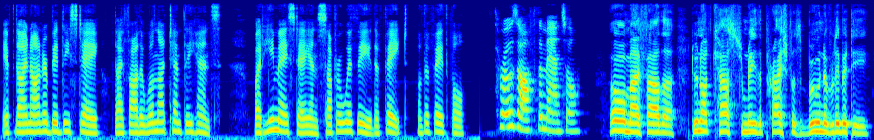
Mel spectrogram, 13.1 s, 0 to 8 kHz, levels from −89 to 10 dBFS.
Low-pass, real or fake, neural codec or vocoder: 7.2 kHz; real; none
